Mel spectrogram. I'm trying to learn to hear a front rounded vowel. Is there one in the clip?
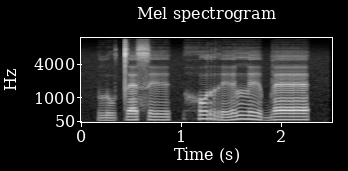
no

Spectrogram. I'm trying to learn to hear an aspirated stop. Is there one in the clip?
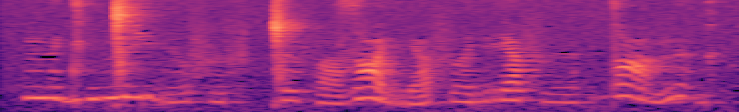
no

